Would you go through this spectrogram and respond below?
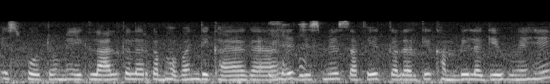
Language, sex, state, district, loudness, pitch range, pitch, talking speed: Hindi, female, Chhattisgarh, Raigarh, -14 LUFS, 220-240 Hz, 230 Hz, 185 wpm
